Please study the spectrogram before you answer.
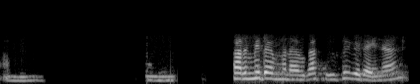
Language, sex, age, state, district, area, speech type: Bodo, female, 30-45, Assam, Baksa, rural, conversation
